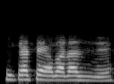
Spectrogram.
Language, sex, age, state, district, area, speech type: Bengali, female, 45-60, West Bengal, Hooghly, rural, conversation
